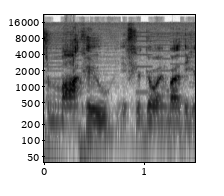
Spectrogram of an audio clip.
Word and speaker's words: Maku: guess it is pronounced maku if you're going by the original like or the more authentic Japanese pronunciation but when I was a kid I always wanted to say maku you know like Maple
